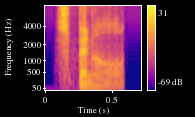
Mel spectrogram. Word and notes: spinal: British English

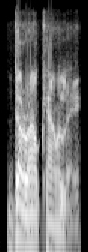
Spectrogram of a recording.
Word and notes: douroucouli: British English

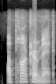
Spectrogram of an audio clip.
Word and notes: Apochromat: American English

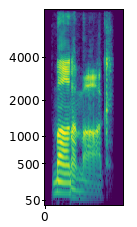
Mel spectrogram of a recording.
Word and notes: monomark: British English

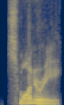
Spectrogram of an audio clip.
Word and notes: swannery: American English

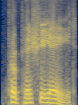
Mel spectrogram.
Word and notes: propitiate: American English

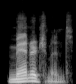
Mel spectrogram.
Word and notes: management: American English

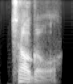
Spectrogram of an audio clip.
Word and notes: toggle: British English

